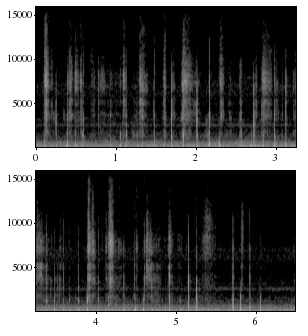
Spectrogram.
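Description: A BlackBerry Priv smartphone's physical plastic QWERTY keyboard is typed on with thumbs while writing a message. A quick, uneven stream of small, sharp plastic clicks with bright tops sits over a faint steady hum.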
